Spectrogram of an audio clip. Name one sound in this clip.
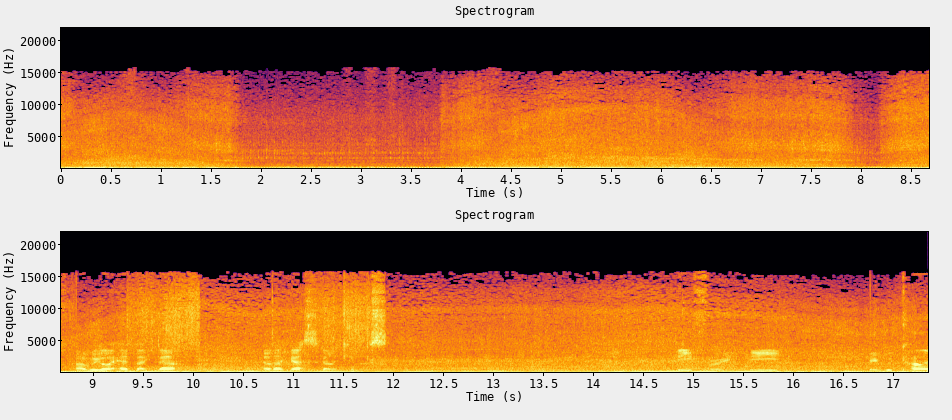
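A vehicle engine hums steadily as it drives along.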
